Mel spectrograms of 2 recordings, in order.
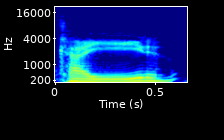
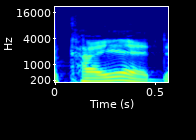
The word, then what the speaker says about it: Kaid: And then Kaid, which turns out his name is pronounced Kaid or Kaed, depending on which Ubi employee you listen to.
